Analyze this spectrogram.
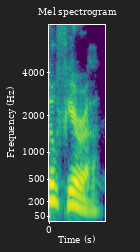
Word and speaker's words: Ophira: Next up is Ophira. Am I saying? I keep feeling like I'm saying it wrong. Fear. Just say fear in your mind. Fear in the middle.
